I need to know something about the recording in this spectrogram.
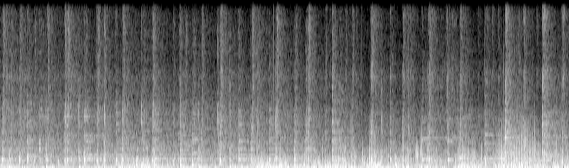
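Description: Music with a prominent drum and percussion beat.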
